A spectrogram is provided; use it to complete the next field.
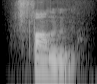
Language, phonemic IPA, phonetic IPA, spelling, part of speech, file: German, /fɔm/, [fɔm], vom, contraction, De-vom.ogg
- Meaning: contraction of von + dem, literally “from the, of the”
